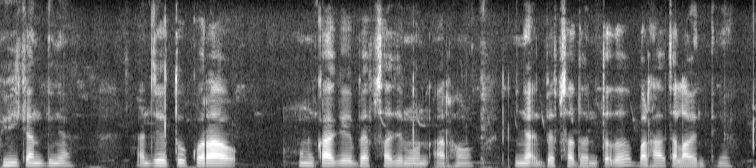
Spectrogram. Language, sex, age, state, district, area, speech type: Santali, male, 18-30, West Bengal, Uttar Dinajpur, rural, spontaneous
